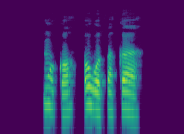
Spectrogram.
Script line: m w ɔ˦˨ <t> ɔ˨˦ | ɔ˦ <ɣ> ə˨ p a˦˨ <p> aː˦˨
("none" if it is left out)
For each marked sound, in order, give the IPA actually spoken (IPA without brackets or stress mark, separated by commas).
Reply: k, w, k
